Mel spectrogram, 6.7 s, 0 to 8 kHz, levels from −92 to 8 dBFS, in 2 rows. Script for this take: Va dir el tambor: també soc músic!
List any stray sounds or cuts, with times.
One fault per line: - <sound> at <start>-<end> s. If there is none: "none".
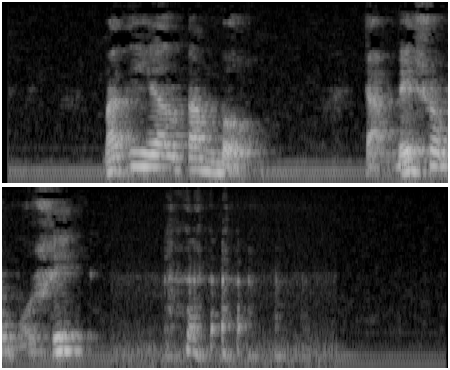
- laugh at 4.5-5.7 s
